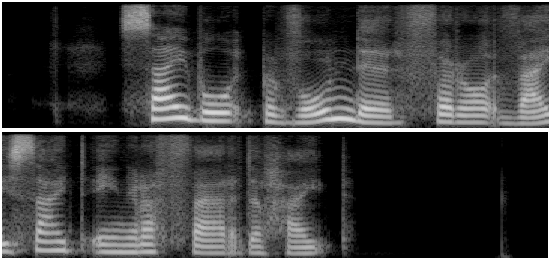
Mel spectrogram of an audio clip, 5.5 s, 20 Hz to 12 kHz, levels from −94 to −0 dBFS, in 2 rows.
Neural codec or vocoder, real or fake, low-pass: codec, 16 kHz in and 24 kHz out, 0.9 kbps, LongCat-Audio-Codec, four codebook decoder; fake; 10.8 kHz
